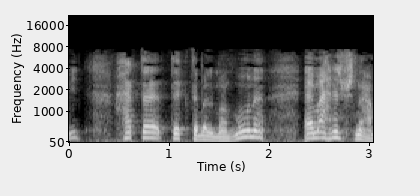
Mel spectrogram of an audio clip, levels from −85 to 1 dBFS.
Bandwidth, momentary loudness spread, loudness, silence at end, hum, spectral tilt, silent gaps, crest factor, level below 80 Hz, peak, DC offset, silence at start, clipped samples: 7.8 kHz; 10 LU; -17 LUFS; 0 s; none; -5.5 dB/octave; none; 18 dB; -40 dBFS; 0 dBFS; under 0.1%; 0 s; under 0.1%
